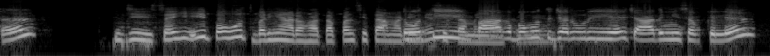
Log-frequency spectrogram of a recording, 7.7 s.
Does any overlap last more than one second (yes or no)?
yes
